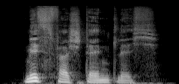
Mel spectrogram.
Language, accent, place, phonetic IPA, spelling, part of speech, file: German, Germany, Berlin, [ˈmɪsfɛɐ̯ʃtɛntlɪç], missverständlich, adjective / adverb, De-missverständlich.ogg
- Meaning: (adjective) misleading; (adverb) in a misleading fashion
